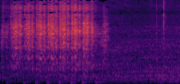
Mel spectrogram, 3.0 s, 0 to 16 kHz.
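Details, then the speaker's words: 2018 Polaris Phoenix 200 ATV, bought new, repeatedly stalling and won't restart, after sitting nine hours: the starter chugs about 1.5 seconds, nearly catching but stalling. The dealer found an incorrect carburetor needle clip setting. "they want to sounds like it wants to start just keeps on stalling out"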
